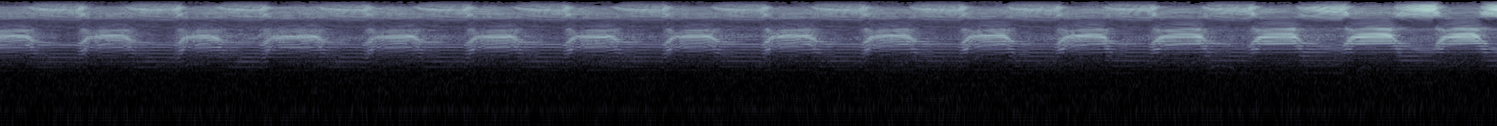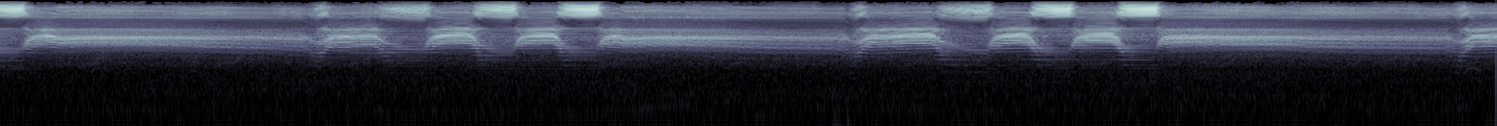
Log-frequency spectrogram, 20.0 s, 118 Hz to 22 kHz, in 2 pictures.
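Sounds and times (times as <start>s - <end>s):
robust cicada song: 0.1s - 19.9s.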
